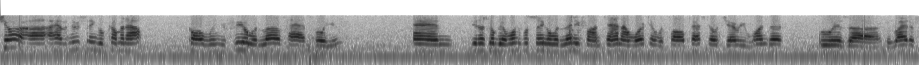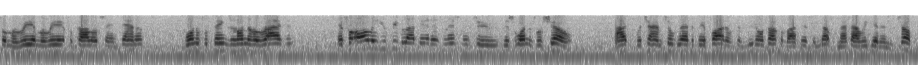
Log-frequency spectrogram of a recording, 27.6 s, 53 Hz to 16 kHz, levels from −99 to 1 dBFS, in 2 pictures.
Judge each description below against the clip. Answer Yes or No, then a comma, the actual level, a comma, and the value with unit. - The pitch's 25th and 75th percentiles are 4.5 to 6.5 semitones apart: No, average, 3.4 semitones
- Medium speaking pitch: Yes, medium, 165 Hz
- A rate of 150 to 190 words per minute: No, fast, 205 wpm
